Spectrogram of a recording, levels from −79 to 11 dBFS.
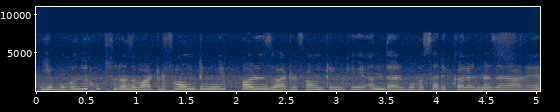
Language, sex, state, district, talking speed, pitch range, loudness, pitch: Hindi, female, Chhattisgarh, Rajnandgaon, 240 wpm, 240-295 Hz, -26 LUFS, 255 Hz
